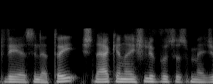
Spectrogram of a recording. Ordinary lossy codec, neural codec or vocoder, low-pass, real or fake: MP3, 48 kbps; codec, 24 kHz, 0.9 kbps, WavTokenizer, large speech release; 5.4 kHz; fake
